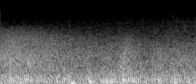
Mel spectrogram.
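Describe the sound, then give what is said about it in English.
Thunder from a nearby lightning strike rolls in a loud, continuous low rumble with rain hissing underneath and no voices. “Hey, that was some lightning. That was some lightning out here.”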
